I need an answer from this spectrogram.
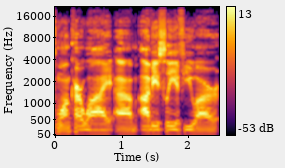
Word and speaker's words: Wong Kar Wai: pronounce his name because i have heard other pronunciations people will sometimes call him wong kar wei i've also heard uh wong ky um there is some debate about about the english pronunciation we're going to go with wanker y um obviously if you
